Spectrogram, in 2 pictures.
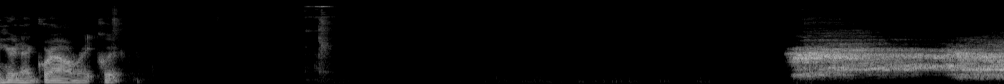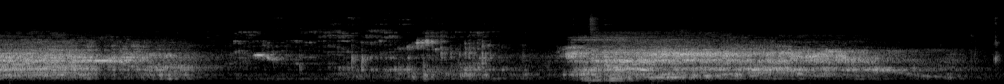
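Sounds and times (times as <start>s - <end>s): dragon growl from speaker: 7.9s - 12.0s, 15.6s - 19.8s.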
